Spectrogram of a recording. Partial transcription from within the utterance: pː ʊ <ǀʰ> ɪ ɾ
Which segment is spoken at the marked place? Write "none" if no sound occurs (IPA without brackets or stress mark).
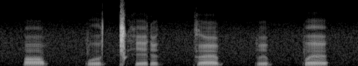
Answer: ǀʰ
